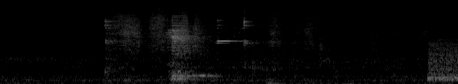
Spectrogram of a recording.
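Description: A cloth rustles as it wipes a cup.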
